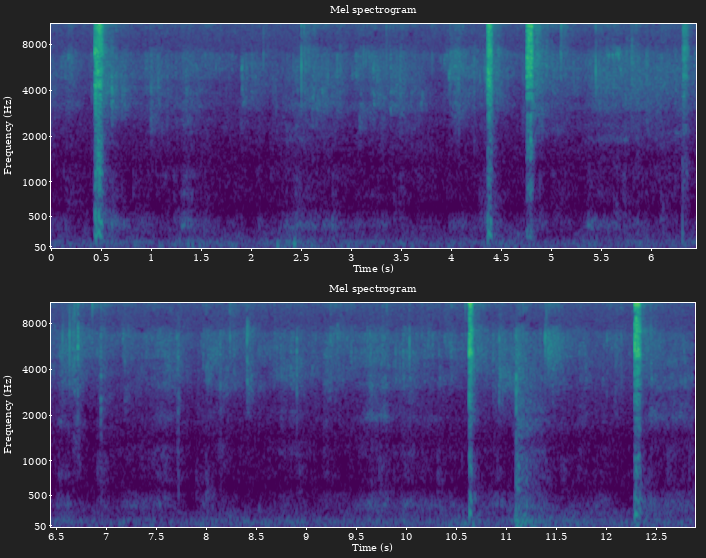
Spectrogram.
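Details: A baby goat gives several short, sharp sneezes after inhaling a big breath of dust, over a steady low background rumble.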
